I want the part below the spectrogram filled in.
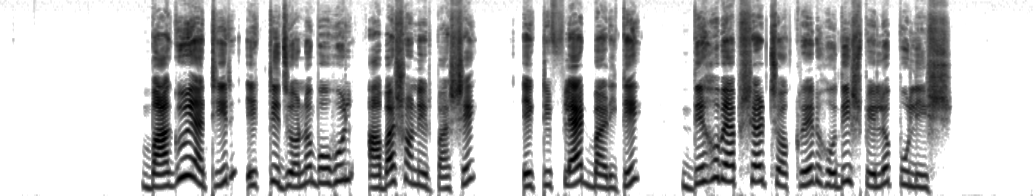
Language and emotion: Bengali, neutral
